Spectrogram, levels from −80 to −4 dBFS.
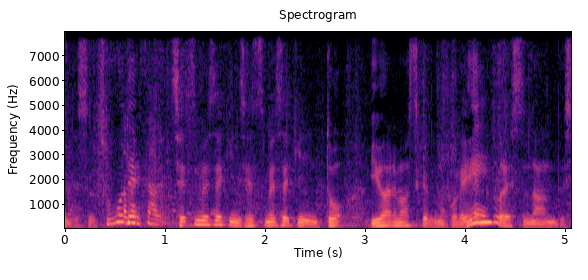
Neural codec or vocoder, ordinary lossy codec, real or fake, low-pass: none; none; real; none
